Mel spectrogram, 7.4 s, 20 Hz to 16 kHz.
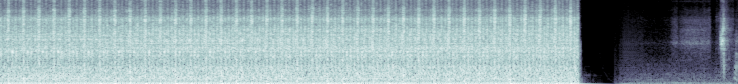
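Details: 2009 Mercedes C220 CDI after helicoil repair of the No. 2 injector's stripped bolt: loud diesel idle with rapid, fairly even chuffing about 200 a minute; compression escaping past No. 1 and No. 3 injector seats, which still need thread repair.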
